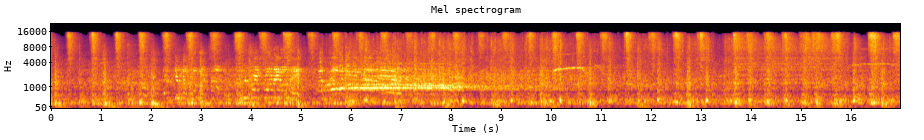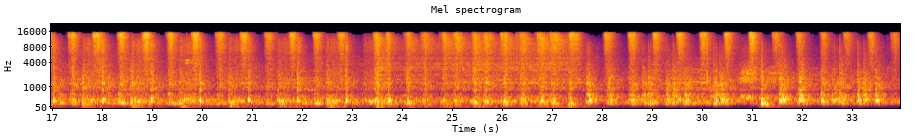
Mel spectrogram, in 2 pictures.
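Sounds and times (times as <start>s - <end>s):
bass drums: 0.0s - 28.6s
cymbals: 0.0s - 33.9s
snare drums: 0.0s - 33.9s.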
